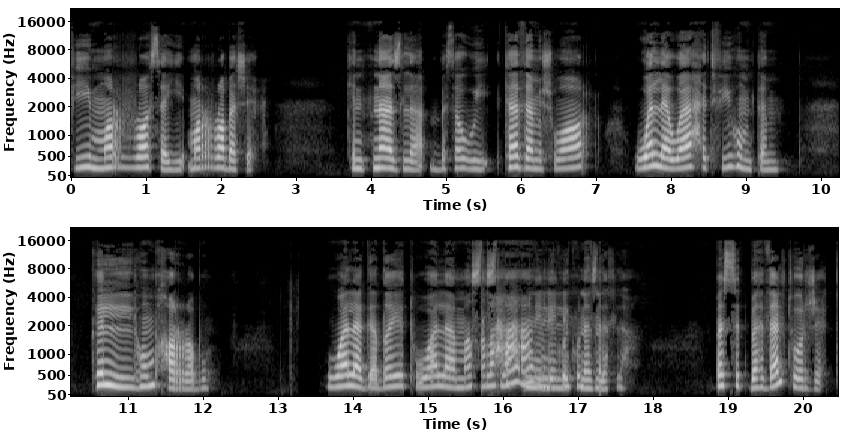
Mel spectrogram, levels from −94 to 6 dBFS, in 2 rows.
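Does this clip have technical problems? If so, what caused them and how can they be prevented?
Yes: from 15.71 to 17.29 s there's a doubled audio track, the speech repeated about a fifth of a second late at roughly equal level, likely from a second capture path. Monitor only one input route.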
